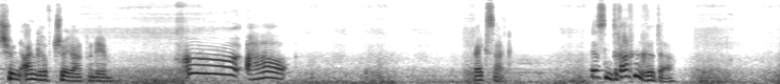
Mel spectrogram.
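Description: Swords clash and magic blasts in a game battle.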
